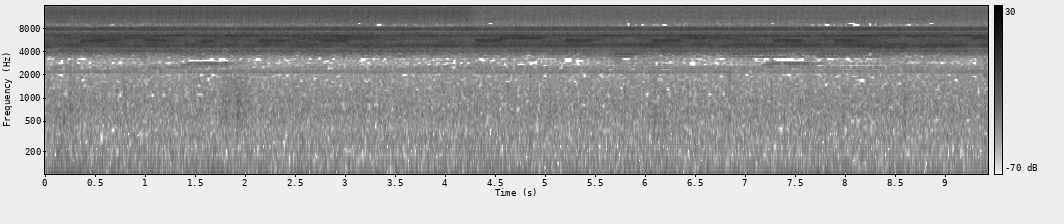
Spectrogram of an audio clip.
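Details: Nighttime rainforest insects near Corcovado National Park, Osa Peninsula, Costa Rica, form a constant high, ringing chorus of trills and buzzes; dashed pulsing tones repeat over the steady hum, with a brief faint lower sound near two seconds.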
